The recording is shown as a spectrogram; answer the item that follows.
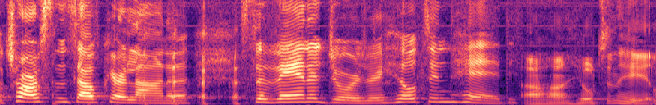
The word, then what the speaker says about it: Hilton Head: Carolina Savannah Georgia now I don't know if it's pronounced head or Head South Carolina is it heed h-e-a-d oh Hilton Head oh that's together South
